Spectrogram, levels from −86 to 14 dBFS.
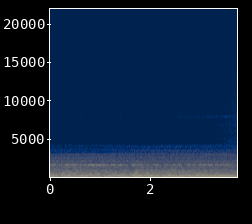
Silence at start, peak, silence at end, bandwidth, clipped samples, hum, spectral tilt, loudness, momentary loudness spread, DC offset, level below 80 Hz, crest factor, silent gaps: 0 s; -12 dBFS; 0 s; 3.2 kHz; under 0.1%; none; -10 dB/octave; -31 LUFS; 3 LU; under 0.1%; -28 dBFS; 10 dB; none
